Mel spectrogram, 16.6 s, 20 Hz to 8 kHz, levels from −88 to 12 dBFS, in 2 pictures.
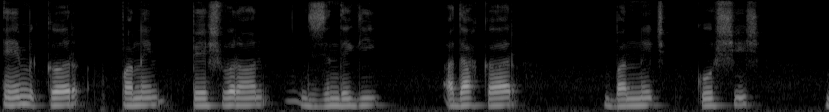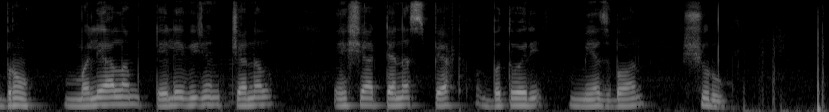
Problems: low volume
